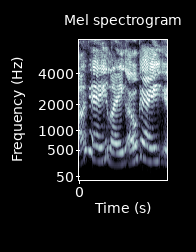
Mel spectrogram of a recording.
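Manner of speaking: high-pitched, laughing, flustered, caught off guard. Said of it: "even caught [name] off guard".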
